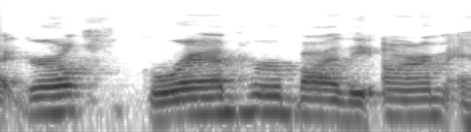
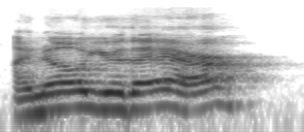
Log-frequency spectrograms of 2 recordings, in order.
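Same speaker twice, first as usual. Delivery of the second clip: loud, high slow ogre growl; menacing ogre calling up; 6 semitones higher, 8 dB louder, slower than usual. Acted. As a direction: loom over her, slow and loud. Ogre confronts hidden girl.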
